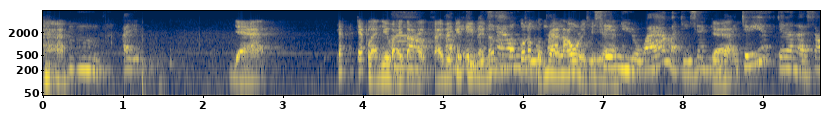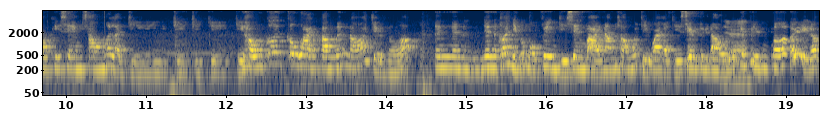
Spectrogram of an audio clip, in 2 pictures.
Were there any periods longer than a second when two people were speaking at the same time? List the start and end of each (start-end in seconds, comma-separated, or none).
4.3-7.2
